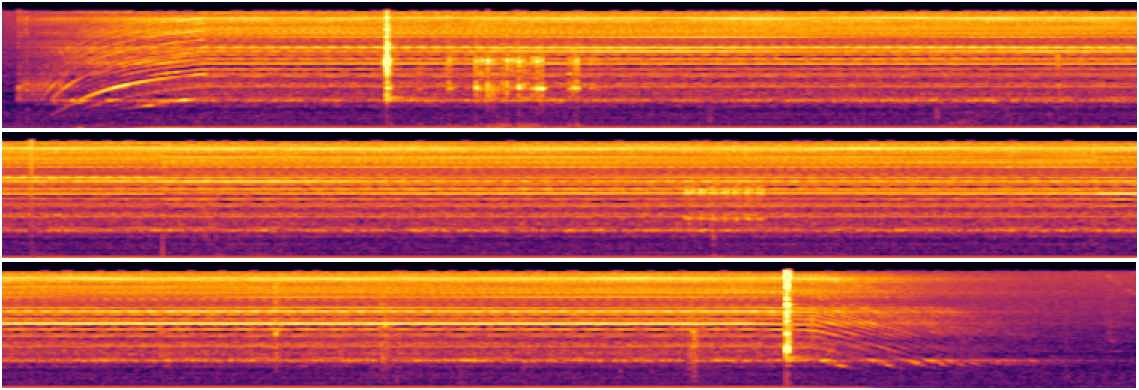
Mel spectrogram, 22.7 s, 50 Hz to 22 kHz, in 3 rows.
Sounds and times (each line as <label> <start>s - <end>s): hard drive 0.0s - 22.1s
rattle 0.6s - 14.6s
